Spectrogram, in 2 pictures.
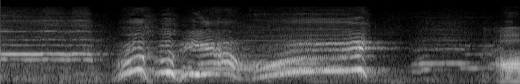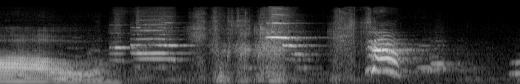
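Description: Free improvisation for voice and small wooden flute: swooping vocal cries and whoops rising and falling in pitch, a long downward vocal slide about halfway through, and two sharp, piercing high cries near the end.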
